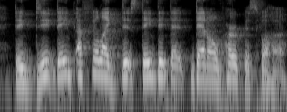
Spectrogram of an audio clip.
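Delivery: angry, stuttering, restarting, tripping over words. A speaker upset about what was done to her, stuttering. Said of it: "And I'm stuttering".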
